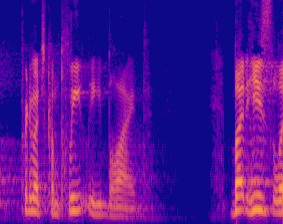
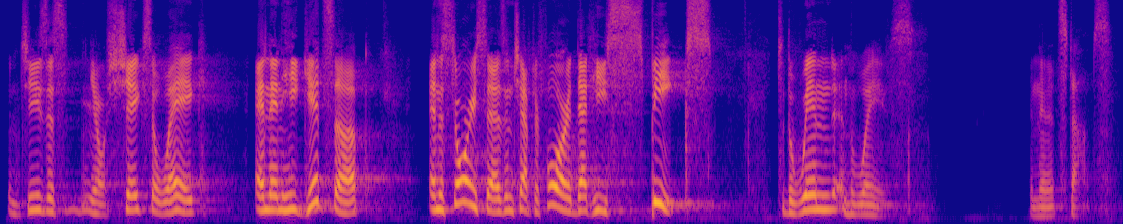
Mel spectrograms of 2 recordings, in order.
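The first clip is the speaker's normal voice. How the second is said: ordinary talk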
